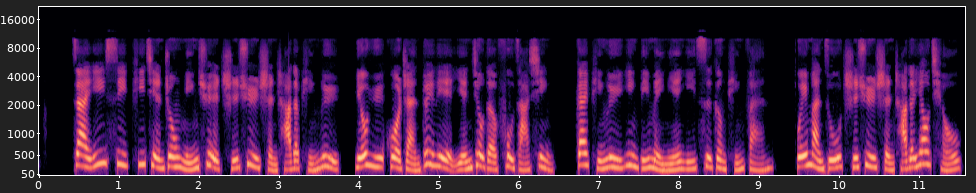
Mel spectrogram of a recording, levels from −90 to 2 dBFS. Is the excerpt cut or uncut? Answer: cut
